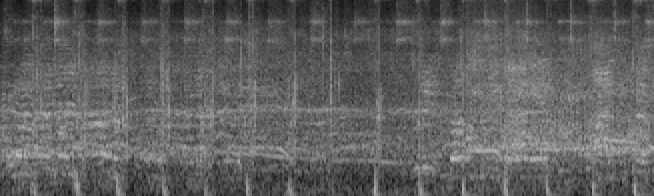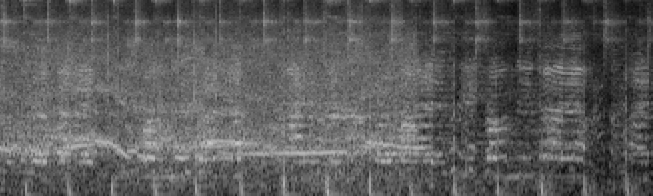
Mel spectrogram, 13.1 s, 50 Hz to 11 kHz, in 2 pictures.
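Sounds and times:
person singing: 0:00.0 - 0:13.0.

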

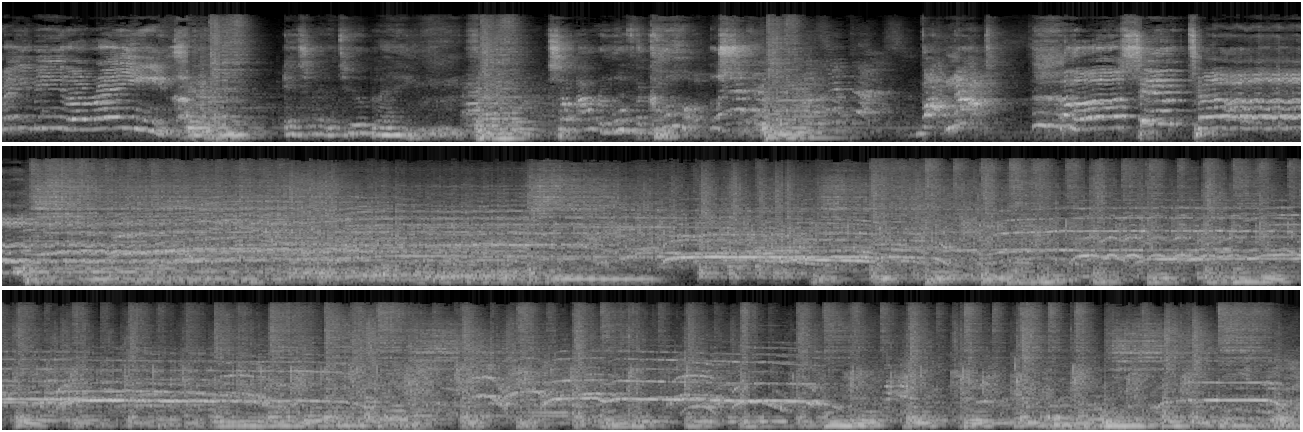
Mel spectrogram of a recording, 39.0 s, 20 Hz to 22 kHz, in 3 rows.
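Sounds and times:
live rock band playing: 0:01.7 - 0:02.8, 0:04.6 - 0:05.7, 0:13.2 - 0:38.9.

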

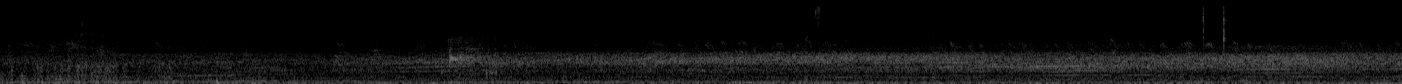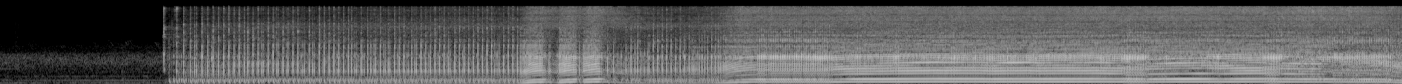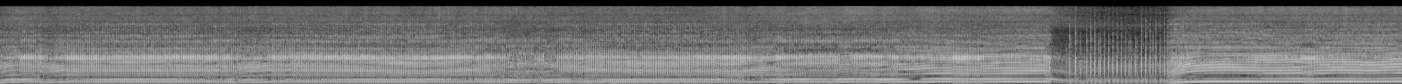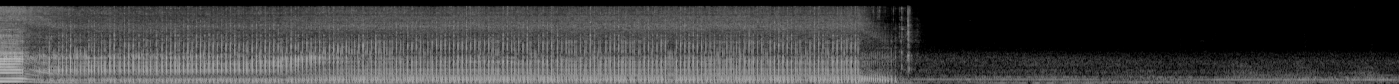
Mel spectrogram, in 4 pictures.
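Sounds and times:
brushcutter engine revving: 0:15.6 - 0:51.4.

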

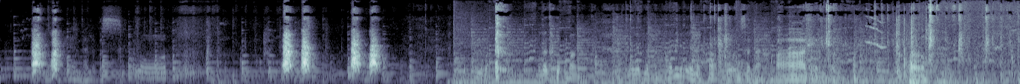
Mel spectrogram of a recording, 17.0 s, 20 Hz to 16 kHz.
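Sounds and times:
background music with held notes: 0:00.0 - 0:17.0
dog barking: 0:00.5 - 0:01.1, 0:04.6 - 0:06.5.

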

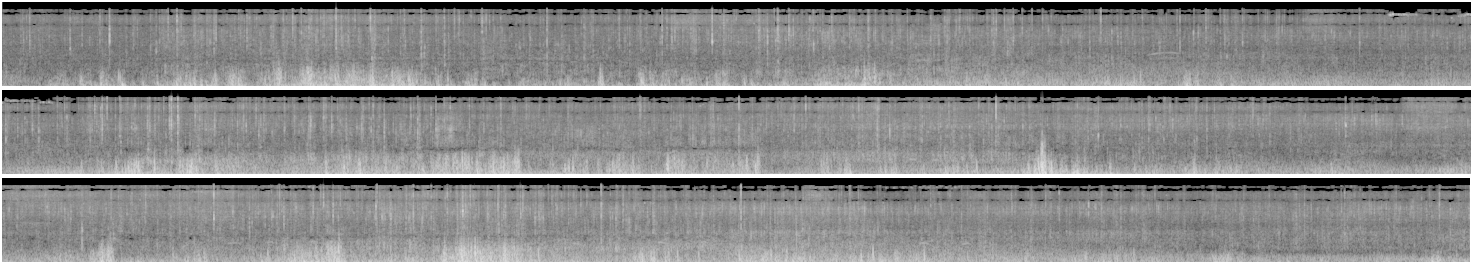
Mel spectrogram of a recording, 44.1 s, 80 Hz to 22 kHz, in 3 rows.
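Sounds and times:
wind buffeting the microphone: 0:00.0 - 0:44.0.

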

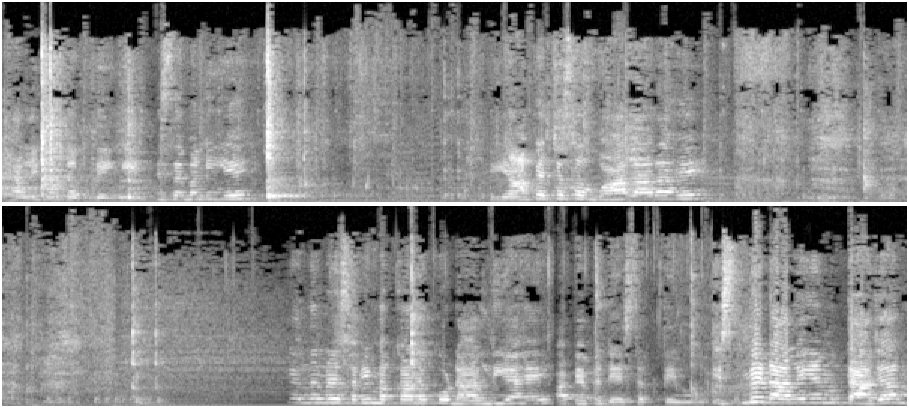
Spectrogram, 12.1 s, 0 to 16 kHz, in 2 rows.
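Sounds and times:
ladle stirring boiling gravy: 0:01.7 - 0:07.4, 0:09.7 - 0:11.9.

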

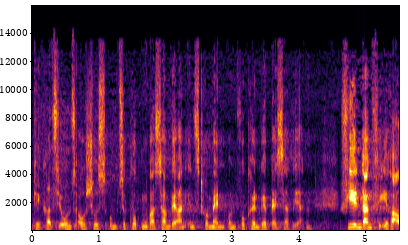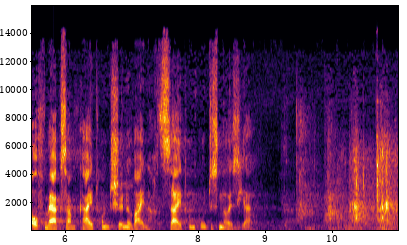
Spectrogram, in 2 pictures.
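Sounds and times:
scattered applause: 0:09.4 - 0:11.0.

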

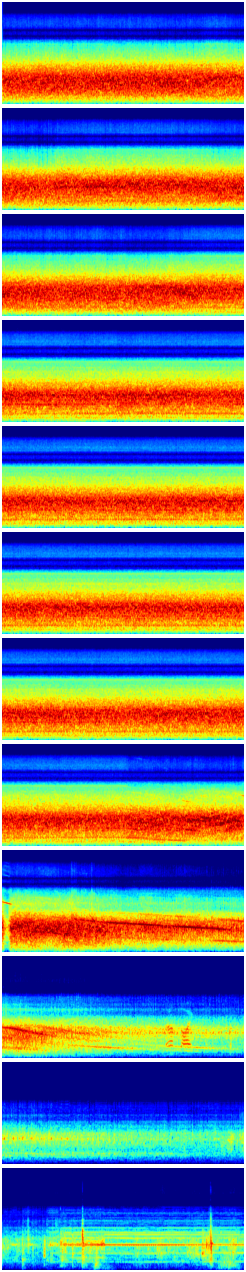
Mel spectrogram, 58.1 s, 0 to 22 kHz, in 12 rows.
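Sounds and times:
helicopter motor and rotor whine: 0:00.1 - 0:49.0.

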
